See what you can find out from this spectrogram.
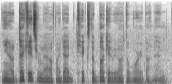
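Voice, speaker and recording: Low, creaky, hesitant young mafia heir, acted by a man. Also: expressive, a little hiss or hum. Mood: earnest, protective. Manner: hesitant, halting, apologetic, soft-spoken with nervous chuckles. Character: soft-hearted, nervous young mafia heir, lovestruck, reluctantly dominant. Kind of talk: intimate ASMR romance roleplay.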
